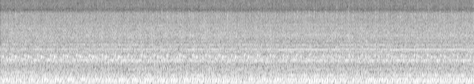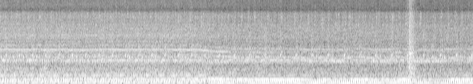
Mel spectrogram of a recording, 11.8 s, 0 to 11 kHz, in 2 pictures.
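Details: Ex-NZ Army V8 Land Rover, 24 V, after replacing military ignition with Mallory coil, optical unit, cap, rotor and ballast resistor, first test run: deep steady V8 burble, even rhythm, no stumbling or hunting, idles cleanly with choke off.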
